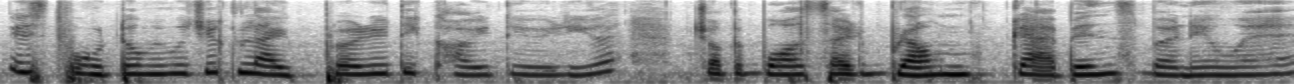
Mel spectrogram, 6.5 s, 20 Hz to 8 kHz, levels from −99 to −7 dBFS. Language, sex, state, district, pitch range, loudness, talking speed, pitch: Hindi, female, Rajasthan, Jaipur, 255-290 Hz, -18 LUFS, 175 wpm, 270 Hz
